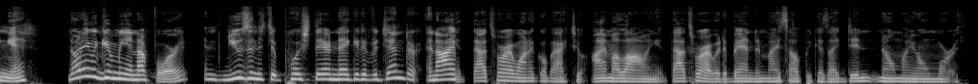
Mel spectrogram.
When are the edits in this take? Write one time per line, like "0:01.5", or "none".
0:01.5
0:01.9
0:04.6

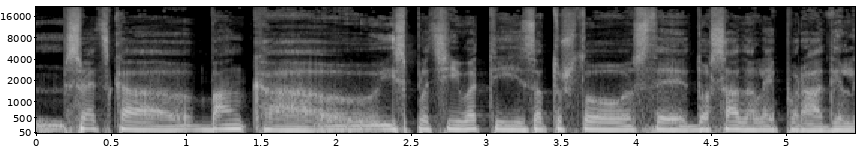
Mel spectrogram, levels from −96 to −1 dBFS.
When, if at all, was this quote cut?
none

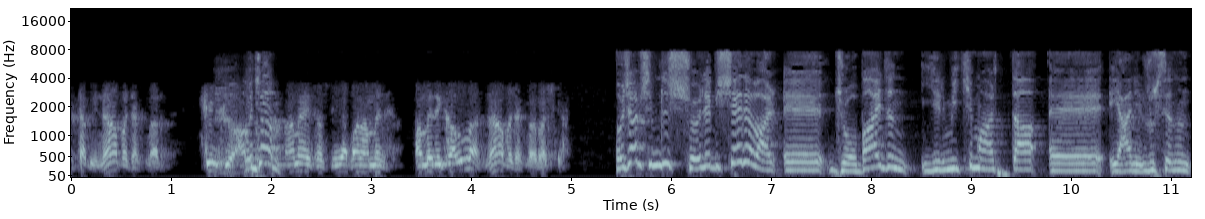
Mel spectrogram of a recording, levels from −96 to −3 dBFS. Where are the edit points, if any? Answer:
none

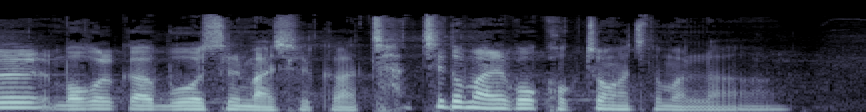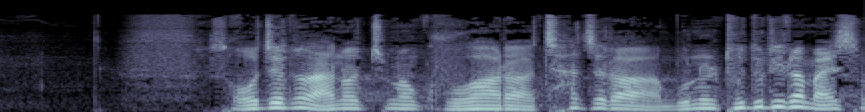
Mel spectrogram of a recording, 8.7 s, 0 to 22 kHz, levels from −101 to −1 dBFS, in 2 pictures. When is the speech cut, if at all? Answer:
none

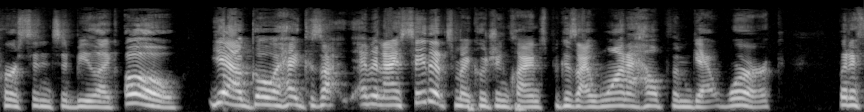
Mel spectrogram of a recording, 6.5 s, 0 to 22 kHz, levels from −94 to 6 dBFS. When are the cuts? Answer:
0:01.5

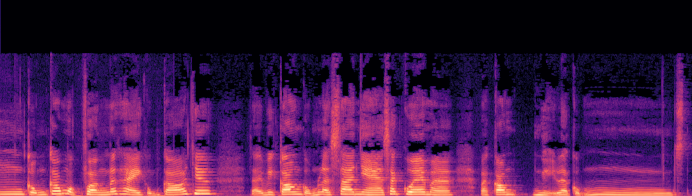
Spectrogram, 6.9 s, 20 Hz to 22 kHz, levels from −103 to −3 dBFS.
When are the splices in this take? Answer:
0:05.7

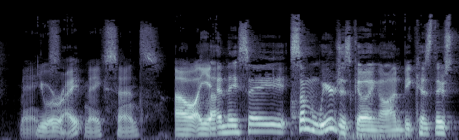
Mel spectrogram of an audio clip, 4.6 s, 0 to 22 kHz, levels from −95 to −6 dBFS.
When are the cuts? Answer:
0:01.7
0:02.1
0:02.9
0:03.4

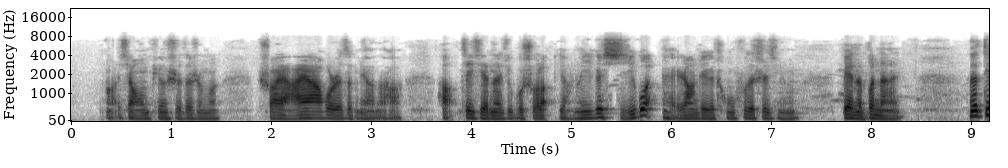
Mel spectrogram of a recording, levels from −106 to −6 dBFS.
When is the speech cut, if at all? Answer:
none

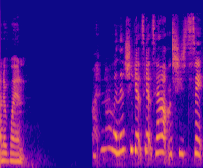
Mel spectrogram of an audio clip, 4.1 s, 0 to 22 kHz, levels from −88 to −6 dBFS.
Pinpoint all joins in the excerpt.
0:02.9

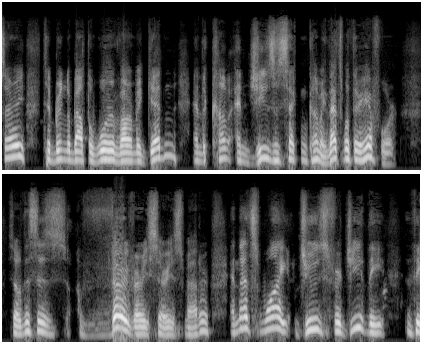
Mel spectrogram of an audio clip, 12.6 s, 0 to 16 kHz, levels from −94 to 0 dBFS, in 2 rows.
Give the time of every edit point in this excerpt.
none

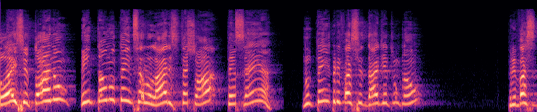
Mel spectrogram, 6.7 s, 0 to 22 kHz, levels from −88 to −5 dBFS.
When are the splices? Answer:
0:00.9
0:01.7
0:02.3
0:02.9
0:03.5
0:04.1
0:05.0

